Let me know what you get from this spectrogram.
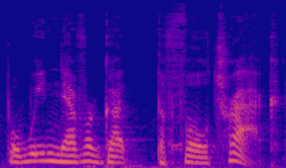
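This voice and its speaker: A man's voice: on the high side, a little slow, over loud music. A man hosting a podcast, giving a casual, exasperated and opinionated fan commentary peppered with "like". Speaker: podcast host. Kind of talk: casual pop-culture commentary rant.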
